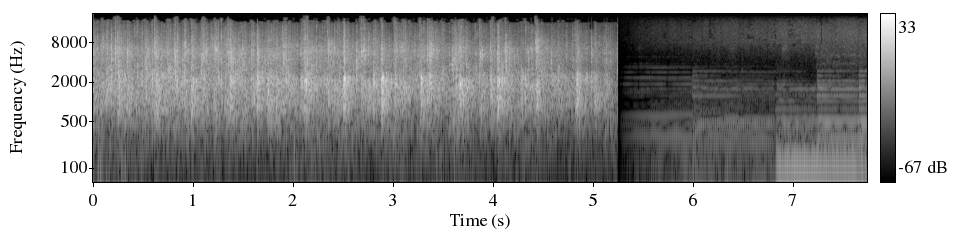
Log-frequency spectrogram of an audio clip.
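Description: A standing church audience gives the Lord sustained applause, a dense wash of many hands clapping loudly for about five seconds before cutting off abruptly, followed by soft sustained tones and a low steady hum.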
